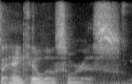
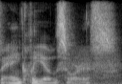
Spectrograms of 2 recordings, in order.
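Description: First: The middle syllables sound like 'kylo'. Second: The middle syllables sound like 'koly'. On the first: The speaker calls it right. "I think it's Ankylosaurus" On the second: The speaker calls it wrong. "I had the Y and L transposed"

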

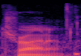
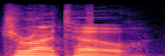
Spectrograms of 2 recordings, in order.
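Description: First: The second T is silent. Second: The second T is clearly pronounced. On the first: The speaker calls it right. "They don't pronounce the second T. It's silent" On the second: The speaker calls it wrong. "It's not Toronto"

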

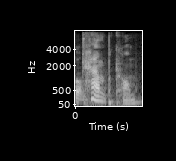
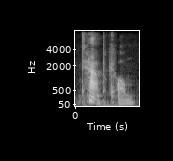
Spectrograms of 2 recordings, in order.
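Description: First: The first syllable does not sound like 'cap'. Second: The first syllable sounds like the word 'cap'. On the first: The speaker calls it wrong. "Not Capcom" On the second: The speaker calls it right. "Like Capcom. A hat"

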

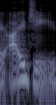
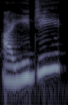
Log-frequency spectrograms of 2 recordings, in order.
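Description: First: The name has no extra syllable added. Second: The name has an extra syllable added. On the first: The speaker calls it right. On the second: The speaker calls it wrong.

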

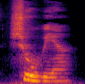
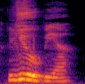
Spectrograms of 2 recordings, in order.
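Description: First: The double L is said the Buenos Aires way. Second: The double L is said the Spanish way.

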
